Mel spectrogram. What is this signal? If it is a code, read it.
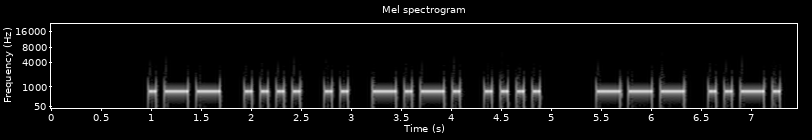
Morse code, heard as a keyed tone, about 15 wpm, 700 Hz. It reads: WHICH OF
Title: Sentences from Top 1100 Words 15wpm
